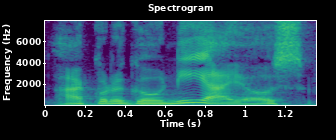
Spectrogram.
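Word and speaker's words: akrogoniaios (ἀκρογωνιαῖος): Now, the adjective akrogoniaios, that's how you pronounce it, akrogoniaios, is translated cornerstone.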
